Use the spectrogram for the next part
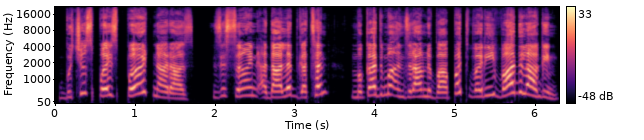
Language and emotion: Kashmiri, angry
